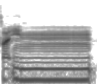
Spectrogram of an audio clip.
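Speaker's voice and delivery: very slow, drawn-out ghunna; فا ان with the ان held long and slow; held nasal count. Shown as a demonstration. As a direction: stretch the nasal sound long. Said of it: "یہاں گننا ہوگا۔".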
